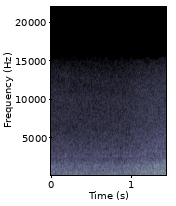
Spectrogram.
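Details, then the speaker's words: Isuzu Panther LV diesel at standstill idle: steady low clatter with heavy even shake felt in steering wheel and gear lever, vibration gone when driving; normal rough idle, nothing wrong. "Ini kondisi mesin menyala, setir bergetar. Ketika tidak berjalan, setirnya bergetar."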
